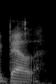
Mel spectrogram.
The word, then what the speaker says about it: belle: that they are very belle. Now dont mispronounce things and get sore till you know. You pronounce that like bell and push button.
